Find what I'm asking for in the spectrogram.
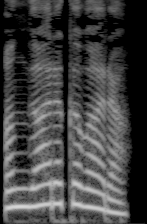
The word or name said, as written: ಅಂಗಾರಕವಾರ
